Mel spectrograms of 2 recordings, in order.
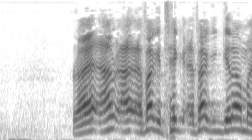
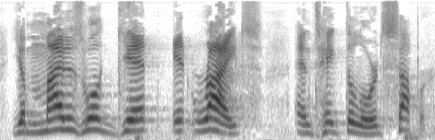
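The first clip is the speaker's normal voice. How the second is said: slow, louder preaching, every phrase weighed; deliberate preaching; 7 dB louder, slower than usual. Acted. Pastor warning the church about taking the Lord's Supper, slow and loud. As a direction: lay down the warning slowly to the congregation.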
